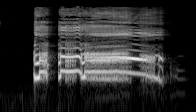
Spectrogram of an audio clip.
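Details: Crowing of a domestic rooster, a Mechelse Koekoek or Blue de Landes, with a short sharp opening syllable, a pause, then a long loud held crow that wavers slightly and falls away at the end, in quiet surroundings.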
